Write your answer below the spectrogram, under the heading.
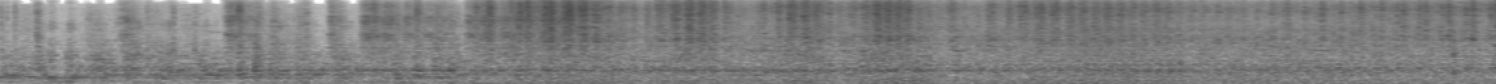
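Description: An old engine runs steadily, a loud, low, rumbling idle with a rough mechanical chug that holds constant throughout, with no voices.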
